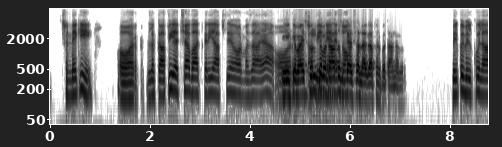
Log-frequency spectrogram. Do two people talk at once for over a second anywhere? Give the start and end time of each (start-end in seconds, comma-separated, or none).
4.6-6.1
